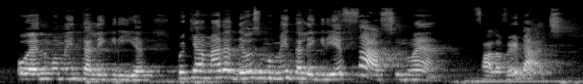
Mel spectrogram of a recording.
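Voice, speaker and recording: A woman with a Brazilian accent speaks in an animated tone, with audible room echo and noticeable background noise. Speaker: lay preacher. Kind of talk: sermon.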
